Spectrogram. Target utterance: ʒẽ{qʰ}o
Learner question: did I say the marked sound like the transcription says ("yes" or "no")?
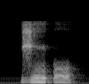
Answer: no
